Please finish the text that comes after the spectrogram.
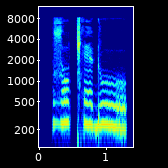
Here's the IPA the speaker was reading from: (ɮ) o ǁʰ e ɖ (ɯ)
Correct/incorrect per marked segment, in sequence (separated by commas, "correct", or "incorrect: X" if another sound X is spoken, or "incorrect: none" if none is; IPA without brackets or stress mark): incorrect: z, incorrect: u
